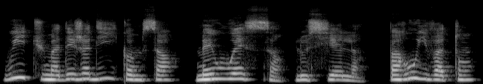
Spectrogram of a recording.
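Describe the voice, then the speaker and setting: A sad, dreamy little girl, put on by a woman reading a storybook, asks her questions in a raised, plaintive voice. She sounds pleading and small, with a mellow, soft tone. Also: a little high, fairly even intonation, a little slow, natural voice.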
